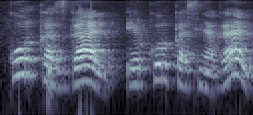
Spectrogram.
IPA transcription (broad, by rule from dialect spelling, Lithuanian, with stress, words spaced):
ˈkʊr ˈkɐs ˈɡɐlʲ ɪr ˈkʊr ˈkɐs nʲɛˈɡɐlʲ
